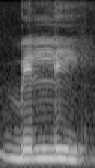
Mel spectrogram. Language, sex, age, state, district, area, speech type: Sindhi, male, 18-30, Gujarat, Surat, urban, read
